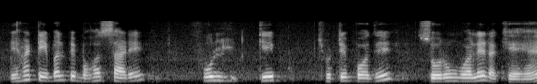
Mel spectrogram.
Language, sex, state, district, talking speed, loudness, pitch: Hindi, male, Arunachal Pradesh, Lower Dibang Valley, 145 wpm, -16 LUFS, 180 Hz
